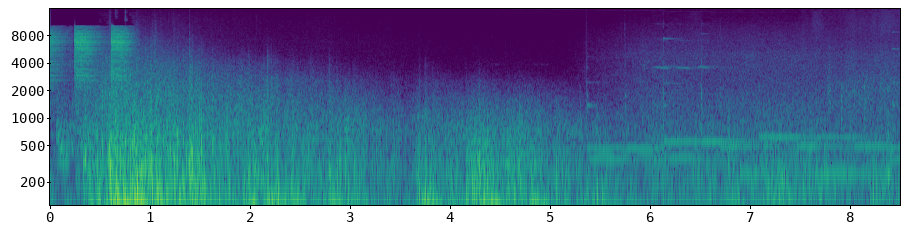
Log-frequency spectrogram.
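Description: A deep boom under the title card that rumbles and dies away over about four seconds, its high end fading first. About five seconds in, soft held music notes come in.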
